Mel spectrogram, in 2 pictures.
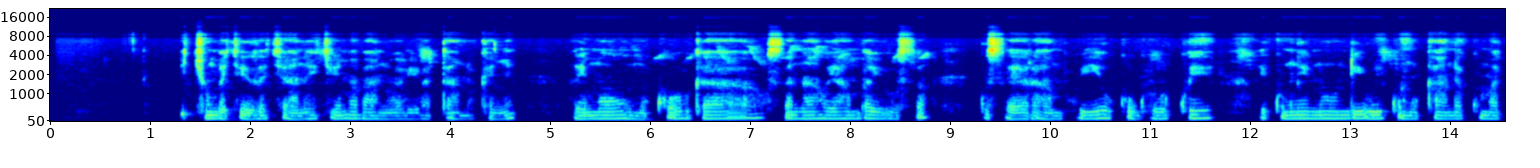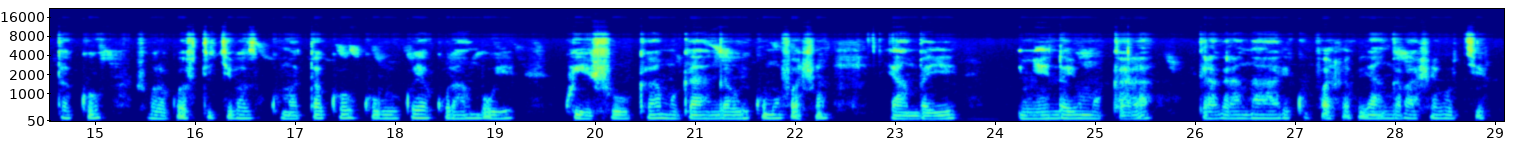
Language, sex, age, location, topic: Kinyarwanda, male, 25-35, Huye, health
